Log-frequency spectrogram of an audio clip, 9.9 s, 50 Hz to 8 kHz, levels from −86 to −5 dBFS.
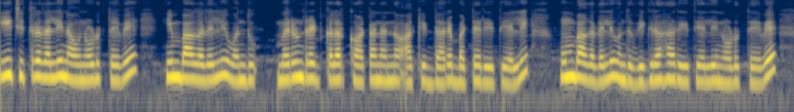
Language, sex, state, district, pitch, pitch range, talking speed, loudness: Kannada, female, Karnataka, Shimoga, 215 Hz, 205-245 Hz, 110 wpm, -15 LUFS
